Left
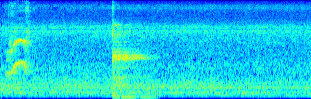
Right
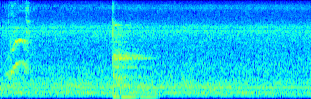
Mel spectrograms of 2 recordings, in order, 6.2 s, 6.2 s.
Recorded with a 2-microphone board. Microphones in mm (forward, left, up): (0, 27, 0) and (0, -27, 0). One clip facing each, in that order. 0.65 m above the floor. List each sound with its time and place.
0.1 s a cat meowing: 35° left (ahead or behind), 0.6 m
2.2 s a thud: 30° left (ahead or behind), 2.5 m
